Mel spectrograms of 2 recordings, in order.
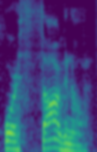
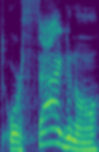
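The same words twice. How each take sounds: First: The second vowel is an 'o' sound. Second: The second vowel is an 'a' sound. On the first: The speaker calls it right. "but it's orthogonal" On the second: The speaker calls it wrong. "mispronounced orthogonal, ... they throw an A in there instead of an O"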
